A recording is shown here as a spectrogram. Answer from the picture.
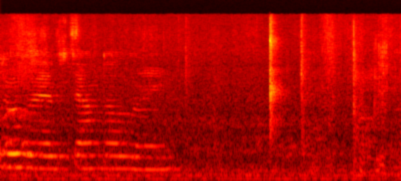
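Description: A child's voice drawing out one long 'baa' like a sheep's bleat, fading out a little under two seconds in. A few light clicks and knocks follow.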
